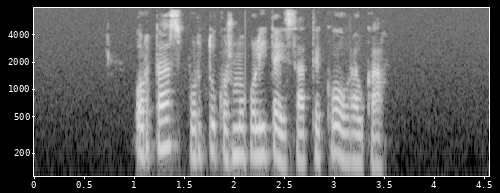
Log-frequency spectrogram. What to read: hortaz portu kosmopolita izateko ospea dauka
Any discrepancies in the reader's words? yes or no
yes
